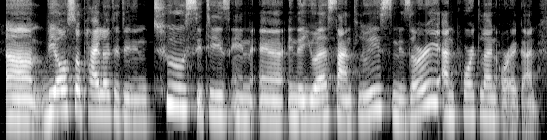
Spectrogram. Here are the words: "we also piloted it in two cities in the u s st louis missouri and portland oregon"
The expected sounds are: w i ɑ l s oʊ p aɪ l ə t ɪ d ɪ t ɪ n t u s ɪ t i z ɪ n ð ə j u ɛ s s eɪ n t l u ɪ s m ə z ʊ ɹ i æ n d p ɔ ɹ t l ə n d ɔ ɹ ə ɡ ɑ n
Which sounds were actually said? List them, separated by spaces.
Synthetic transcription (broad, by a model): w i ɑ l s oʊ p aɪ l ə t ɪ d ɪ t ɪ n t u s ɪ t i z ɪ n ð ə j u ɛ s s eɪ n t l u ɪ s m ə z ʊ ɹ i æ n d p ɔ ɹ t l ə n d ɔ ɹ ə ɡ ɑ n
